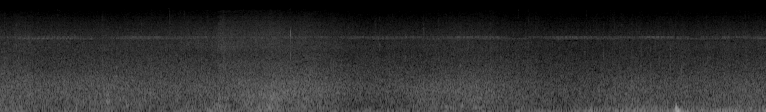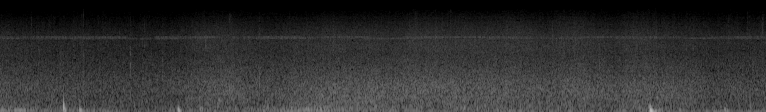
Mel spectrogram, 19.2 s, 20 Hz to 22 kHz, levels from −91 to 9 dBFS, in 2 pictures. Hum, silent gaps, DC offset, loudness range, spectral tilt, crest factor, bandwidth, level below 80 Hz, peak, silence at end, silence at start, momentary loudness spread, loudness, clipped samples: none; none; under 0.1%; 4 LU; -4 dB/octave; 28 dB; 16.5 kHz; -48 dBFS; -18 dBFS; 0 s; 0 s; 7 LU; -46 LUFS; under 0.1%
